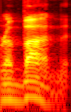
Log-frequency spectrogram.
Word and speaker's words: Ramban: with Rambam, even though even the pronunciation is different. Rambam and Ramban.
